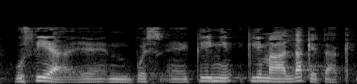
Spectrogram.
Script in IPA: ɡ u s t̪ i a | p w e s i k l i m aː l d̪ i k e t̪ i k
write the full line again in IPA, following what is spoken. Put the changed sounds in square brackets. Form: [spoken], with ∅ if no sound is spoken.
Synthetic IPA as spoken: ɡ u s t̪ i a | p w e s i k l i m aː l d̪ [a] k e t̪ [a] k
